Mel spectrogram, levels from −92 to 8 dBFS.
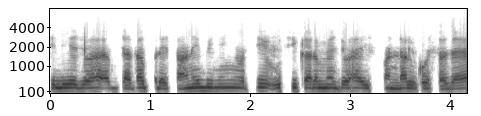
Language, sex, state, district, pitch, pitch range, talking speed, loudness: Hindi, male, Bihar, Begusarai, 120 Hz, 110-120 Hz, 275 wpm, -19 LUFS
